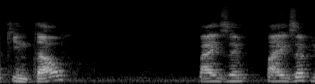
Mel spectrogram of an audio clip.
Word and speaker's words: quintal: A rappeler que L en portugais yo prononce comme W.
